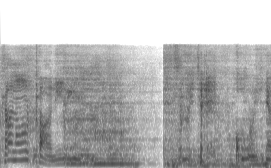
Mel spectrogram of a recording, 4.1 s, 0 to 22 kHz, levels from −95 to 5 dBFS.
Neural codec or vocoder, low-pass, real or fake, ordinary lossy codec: codec, 24 kHz, 1 kbps, SNAC; 7.2 kHz; fake; AAC, 48 kbps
